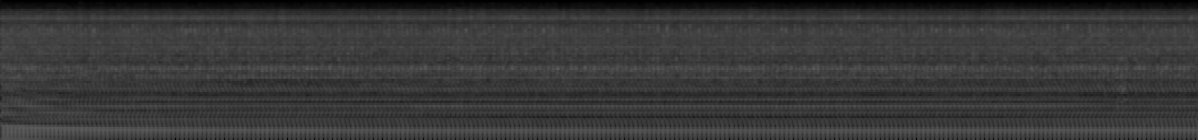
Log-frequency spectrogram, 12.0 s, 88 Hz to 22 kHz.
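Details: 1974 Honda CB350F four after 20+ years sitting, fast idling around 1200 rpm: lumpy, loping idle. Only cylinders 2 and 4 fire and 1 and 3 are dead; the owner suspects fuel rather than ignition but doubts his analysis.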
